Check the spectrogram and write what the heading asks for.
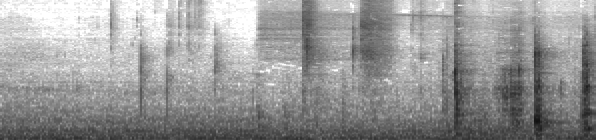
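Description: Scattered light clicks and a short rustle as a small plastic syrup cup is picked up from a breakfast tray, the sharpest click near the end, over a steady low room hum.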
